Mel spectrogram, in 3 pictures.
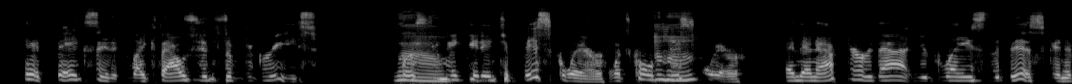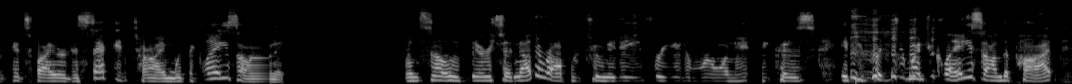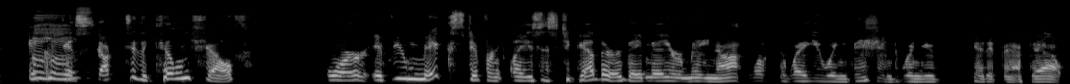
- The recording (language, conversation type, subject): English, unstructured, What new hobbies are you excited to explore this year, and what draws you to them?
- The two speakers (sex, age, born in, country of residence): female, 35-39, United States, United States; female, 70-74, United States, United States
- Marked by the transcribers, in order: laugh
